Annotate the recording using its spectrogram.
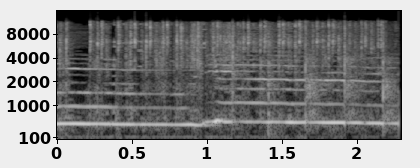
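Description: A woman sings out one long held note that steps up in pitch about a second in, over the rapid clicking rattle of a wind-up toy running after it has been let go.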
